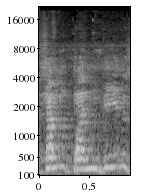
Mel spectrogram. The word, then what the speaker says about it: சம்பந்தி: விஷயங்களாக அப்ப சம்மந்தின்னு கூப்பிட்டோமா சம்பந்திக்கிற வார்த்தை உச்சரிப்பு தப்பு எப்படி சம்முனா நல்ல மந்தினா குரங்கு வாங்க நல்ல குரங்குங்கிறான் அவரும் ஆமா குரங்குன்னு சோறு தின்னுட்டு போறான் சரியான அப்படி சொல்லக்கூடாது எப்படி சொல்லணும் சம்னா நல்ல பந்தினா உறவு வாங்க நல்ல உறவு சம் பந்தின்னு சொல்றோம் சம்பந்தின்னு தாமதமா வந்தா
